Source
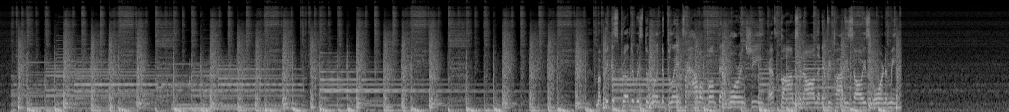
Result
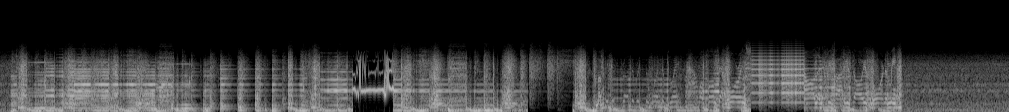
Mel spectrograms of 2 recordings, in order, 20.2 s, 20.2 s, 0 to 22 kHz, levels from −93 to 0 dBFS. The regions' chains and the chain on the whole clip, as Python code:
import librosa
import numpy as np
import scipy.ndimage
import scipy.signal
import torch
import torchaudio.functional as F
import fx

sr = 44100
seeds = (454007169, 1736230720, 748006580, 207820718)

y = fx.chain(x, sr, fx.low_shelf(hz=170.0, db=9.5),
    fx.over_compress(threshold_db=-33.0, ratio=-1.0),
    fx.lowpass(hz=3200.0, slope=6), at=(2.71, 3.19))
y = fx.chain(y, sr, fx.air_absorb(metres=170.0),
    fx.tremolo_decay(direction='decaying', hz=2.9, depth_db=34), at=(3.72, 5.77))
y = fx.chain(y, sr, fx.sine_speech(),
    fx.highpass(hz=470.0, slope=12), at=(7.05, 7.87))
y = fx.chain(y, sr, fx.highpass(hz=730.0, slope=6),
    fx.differentiator(), at=(10.55, 11.46))
y = fx.chain(y, sr, fx.bass_treble(bass_db=13, treble_db=-14),
    fx.over_compress(threshold_db=-24.0, ratio=-1.0), at=(12.07, 14.0))
y = fx.chain(y, sr, fx.sample_sort(block=128),
    fx.highpass(hz=1100.0, slope=12),
    fx.high_shelf(hz=8500.0, db=-4.0), at=(15.01, 16.09))
y = scipy.signal.sosfilt(scipy.signal.butter(6, 2200.0, 'lowpass', fs=sr, output='sos'), y)
y = fx.dynamic_eq(y, sr, hz=620.0, q=1.4, threshold_db=-44.0, ratio=4.0, max_db=5)
y = fx.over_compress(y, sr, threshold_db=-36.0, ratio=-1.0)
y = y * librosa.db_to_amplitude(4.0)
